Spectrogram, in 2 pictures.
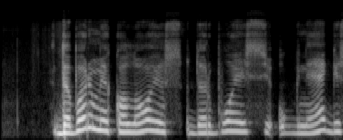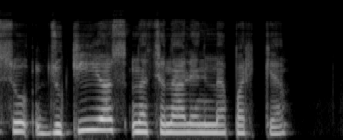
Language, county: Lithuanian, Vilnius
